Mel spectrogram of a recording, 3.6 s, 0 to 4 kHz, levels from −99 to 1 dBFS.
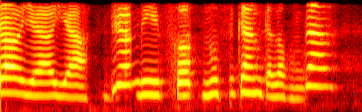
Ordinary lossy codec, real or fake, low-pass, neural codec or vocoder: none; fake; 3.6 kHz; codec, 16 kHz in and 24 kHz out, 0.4 kbps, LongCat-Audio-Codec, two codebook decoder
